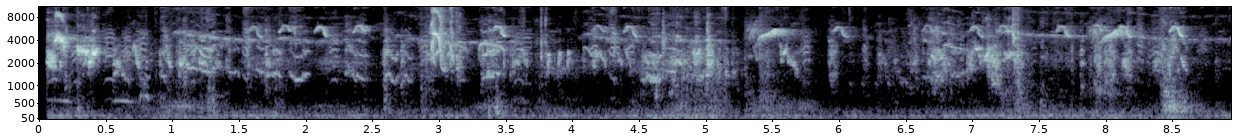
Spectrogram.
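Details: Budgerigars in a breeding colony in summer, playing and chirping: scattered warbled chirps and squawks in bursts, with a steady low hum underneath.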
